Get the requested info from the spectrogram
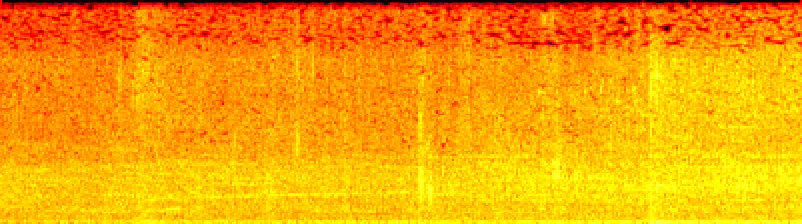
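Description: Engines of cars and vans running close by on the street, a steady low rumble that grows louder toward the end as a vehicle moves past.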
